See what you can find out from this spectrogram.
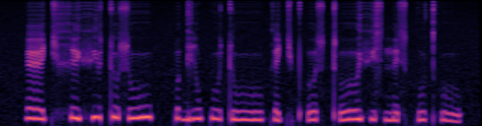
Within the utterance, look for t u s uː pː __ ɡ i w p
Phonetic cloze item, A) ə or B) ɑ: A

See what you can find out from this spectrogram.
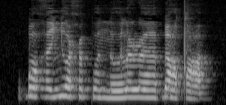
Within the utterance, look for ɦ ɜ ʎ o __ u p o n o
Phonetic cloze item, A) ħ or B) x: A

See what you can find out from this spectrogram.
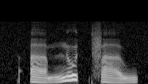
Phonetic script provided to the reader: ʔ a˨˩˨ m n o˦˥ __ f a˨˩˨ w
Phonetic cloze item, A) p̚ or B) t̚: B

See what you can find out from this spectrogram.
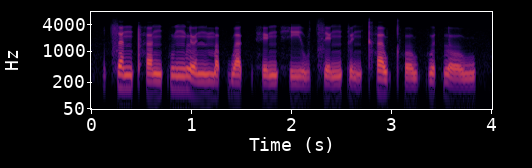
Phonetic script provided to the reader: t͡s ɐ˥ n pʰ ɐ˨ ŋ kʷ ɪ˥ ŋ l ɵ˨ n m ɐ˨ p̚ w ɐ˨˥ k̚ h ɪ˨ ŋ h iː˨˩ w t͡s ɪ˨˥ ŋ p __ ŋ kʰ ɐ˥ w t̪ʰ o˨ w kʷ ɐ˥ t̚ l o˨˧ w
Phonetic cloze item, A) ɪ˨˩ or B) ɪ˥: A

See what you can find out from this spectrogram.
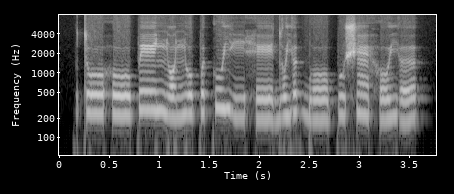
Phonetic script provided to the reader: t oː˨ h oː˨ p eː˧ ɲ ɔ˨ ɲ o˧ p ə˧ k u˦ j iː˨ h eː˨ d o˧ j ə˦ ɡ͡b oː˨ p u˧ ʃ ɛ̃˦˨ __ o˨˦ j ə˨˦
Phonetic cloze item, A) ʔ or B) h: B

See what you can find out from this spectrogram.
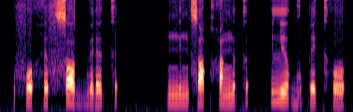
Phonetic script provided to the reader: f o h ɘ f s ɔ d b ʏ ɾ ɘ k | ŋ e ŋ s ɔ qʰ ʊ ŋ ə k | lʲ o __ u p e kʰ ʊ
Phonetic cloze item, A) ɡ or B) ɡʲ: A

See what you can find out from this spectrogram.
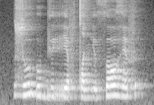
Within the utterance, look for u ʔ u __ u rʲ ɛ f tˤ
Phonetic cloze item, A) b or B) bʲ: B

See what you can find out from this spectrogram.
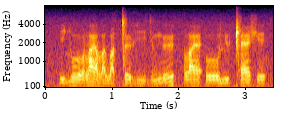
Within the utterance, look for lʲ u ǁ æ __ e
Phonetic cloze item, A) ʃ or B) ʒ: A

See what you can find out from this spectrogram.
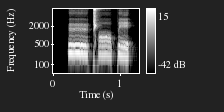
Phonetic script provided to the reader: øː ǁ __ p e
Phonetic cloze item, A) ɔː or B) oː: A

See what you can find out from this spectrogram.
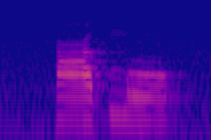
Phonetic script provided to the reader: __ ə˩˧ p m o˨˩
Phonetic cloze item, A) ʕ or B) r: A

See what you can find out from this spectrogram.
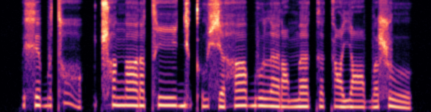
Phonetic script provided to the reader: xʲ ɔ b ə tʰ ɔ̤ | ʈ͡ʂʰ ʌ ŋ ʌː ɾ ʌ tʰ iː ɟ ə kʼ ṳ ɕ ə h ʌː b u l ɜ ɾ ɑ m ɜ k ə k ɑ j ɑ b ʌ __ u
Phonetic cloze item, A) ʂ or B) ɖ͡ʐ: A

